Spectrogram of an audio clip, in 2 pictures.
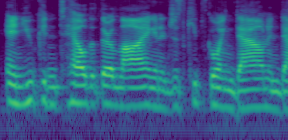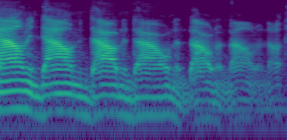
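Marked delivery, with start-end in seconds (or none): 2.3-5.7 spiralling downward. Shown as a demonstration. Storyteller showing how the lying keeps going, sinking lower and trailing away. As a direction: voice sliding lower and softer with each repeat. Acting out endlessly descending lies.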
